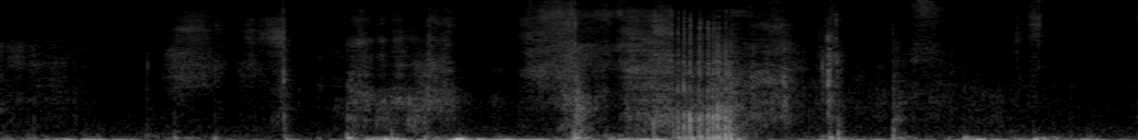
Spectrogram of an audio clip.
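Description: Fingertips with long nails rub over the text pages of an open hardcover book with glossy paper and flip its pages. Soft, quiet papery swishes and rustles come in uneven bursts over a dull, low-pitched handling rumble, with a few louder page-turn surges in the middle.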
